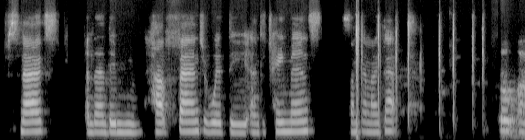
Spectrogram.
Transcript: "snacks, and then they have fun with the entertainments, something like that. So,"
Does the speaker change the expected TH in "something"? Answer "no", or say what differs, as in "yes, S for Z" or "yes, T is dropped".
no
